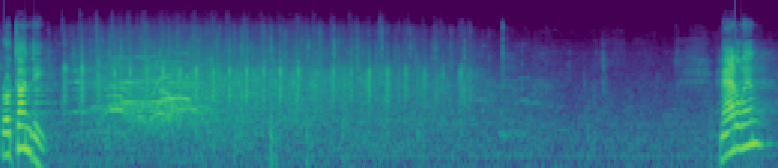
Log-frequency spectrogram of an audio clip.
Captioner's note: applause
